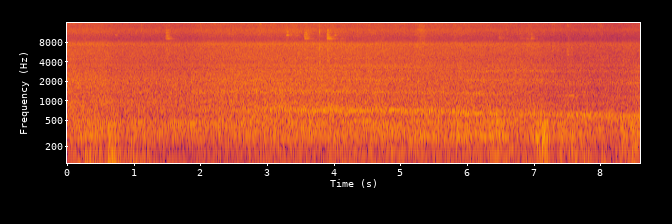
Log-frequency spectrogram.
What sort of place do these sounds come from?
subway train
